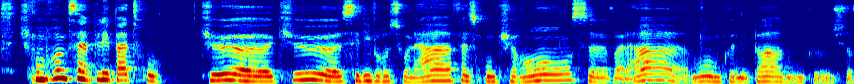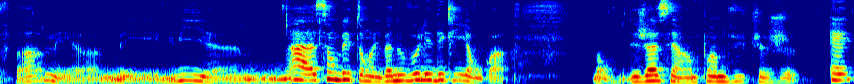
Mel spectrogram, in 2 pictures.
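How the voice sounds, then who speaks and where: On a very clean recording with a silent background, a woman speaks at a moderate pace at medium pitch with lively intonation. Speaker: author and craft fair exhibitor. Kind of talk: casual vlog storytelling. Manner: many hesitations (euh); loud.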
